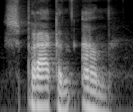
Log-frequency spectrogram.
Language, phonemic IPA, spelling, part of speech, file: Dutch, /ˈsprakə(n) ˈan/, spraken aan, verb, Nl-spraken aan.ogg
- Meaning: inflection of aanspreken: 1. plural past indicative 2. plural past subjunctive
